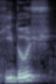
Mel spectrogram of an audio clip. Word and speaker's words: Chidush: For this, there's two organizations, Chidush, which is like Chidush, but that's how they pronounce it, Chidush,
